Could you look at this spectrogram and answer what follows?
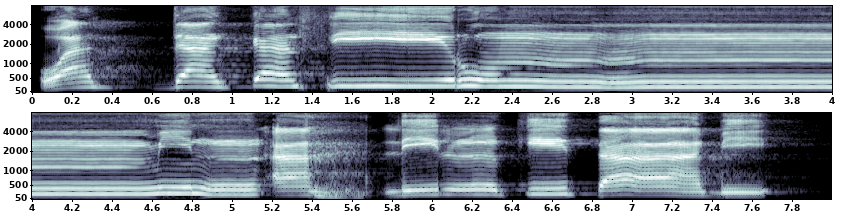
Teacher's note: Disebut bacaan izhar halqi. Bunyi nun baca jelas, tidak usah dengung. · Disebut bacaan idgham bi gunnah. Bunyi dhammah tanwinnya masukkan pada huruf mim, kemudian dengungkan 2 harokat.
